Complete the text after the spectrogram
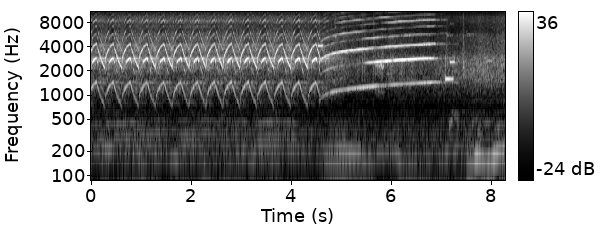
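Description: A police siren wails rapidly, then winds down and stops.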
